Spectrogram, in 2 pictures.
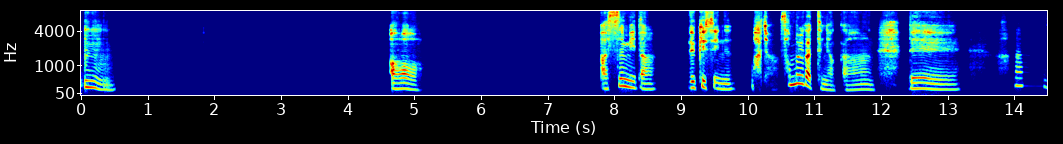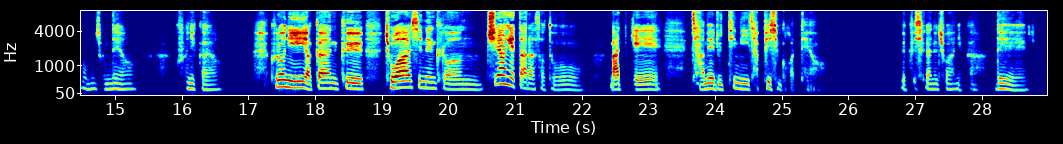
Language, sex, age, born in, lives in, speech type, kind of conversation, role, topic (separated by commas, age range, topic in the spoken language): Korean, female, 50-54, South Korea, United States, conversation, podcast, host, 요즘 잠은 어떻게 챙기세요?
